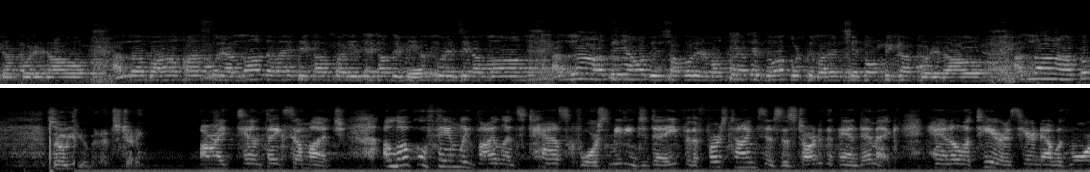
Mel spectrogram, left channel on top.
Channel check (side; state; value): both; different; correlation 0.00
